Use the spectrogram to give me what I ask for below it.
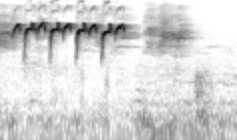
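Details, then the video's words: Training song of a male pied bushchat: roughly eight quick, piercing notes in just over a second, each a high flick that drops sharply, trailing off into a soft buzzy chatter. "BURUNG MANTENAN GACOR--MASTERAN"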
